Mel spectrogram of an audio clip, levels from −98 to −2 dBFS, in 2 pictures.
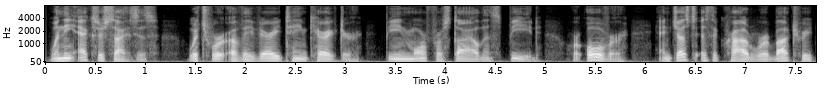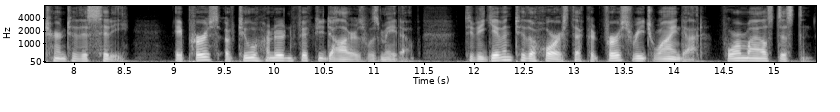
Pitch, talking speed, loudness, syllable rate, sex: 95 Hz, 200 wpm, -20 LUFS, 5.9 syllables/s, male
